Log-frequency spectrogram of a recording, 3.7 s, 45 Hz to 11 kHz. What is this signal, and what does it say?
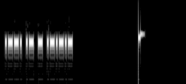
Morse code, heard as a keyed tone, about 40 wpm, 700 Hz. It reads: PAT.
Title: Pangram Challenge v2 - 40wpm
